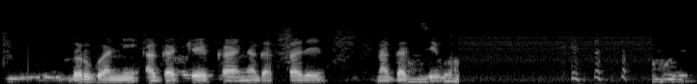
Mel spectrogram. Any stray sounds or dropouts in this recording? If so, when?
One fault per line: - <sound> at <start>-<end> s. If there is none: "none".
- laugh at 5.6-6.3 s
